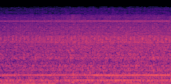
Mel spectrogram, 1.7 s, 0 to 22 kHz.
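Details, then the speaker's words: 2007 Nissan Murano 3.5L V6 after replacing the faulty cylinder 3 ignition coil: smooth, steady idle with even hum, no stumble; previously ran on five cylinders, misfire now gone, normal idle. "okay guys so it's all done deputy don't feel miss bar anymore before I was running on only five cylinders instead of six"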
